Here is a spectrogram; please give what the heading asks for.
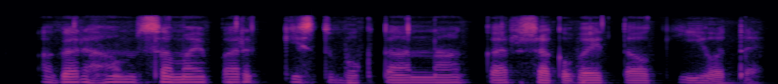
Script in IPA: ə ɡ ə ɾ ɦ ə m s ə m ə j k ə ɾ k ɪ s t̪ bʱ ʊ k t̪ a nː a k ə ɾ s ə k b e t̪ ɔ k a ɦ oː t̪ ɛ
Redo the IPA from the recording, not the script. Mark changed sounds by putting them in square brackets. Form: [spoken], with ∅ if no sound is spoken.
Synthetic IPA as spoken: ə ɡ ə ɾ ɦ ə m s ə m ə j [p] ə ɾ k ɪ s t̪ bʱ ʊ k t̪ a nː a k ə ɾ s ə k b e t̪ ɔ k [i] ɦ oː t̪ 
